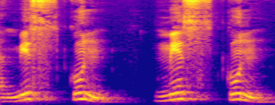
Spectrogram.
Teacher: इस लफ्ज़ के अंदर भी हमारे पास कुल 3 हरफ है, मीम, सीन और काफ। सीन के अंदर सिटी की आवाज़ पैदा करके पढ़ेंगे और मीम और काफ को सिंपल बरीक पढ़ा जाएगा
